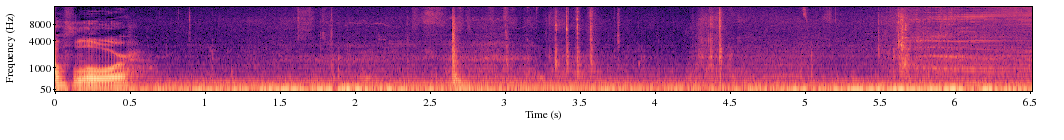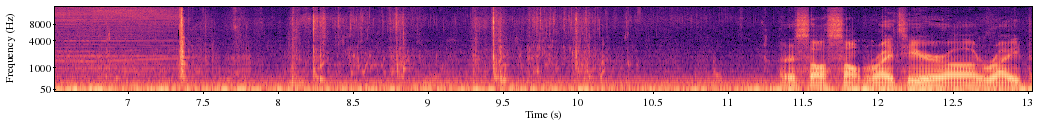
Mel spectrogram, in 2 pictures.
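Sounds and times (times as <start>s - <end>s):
reel clicks: 1.7s - 7.6s
fishing reel spool whirring: 5.5s - 7.7s.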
